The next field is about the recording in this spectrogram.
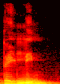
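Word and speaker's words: תהילים: Se dice teilá o teilim, se dice himnos en plural.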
